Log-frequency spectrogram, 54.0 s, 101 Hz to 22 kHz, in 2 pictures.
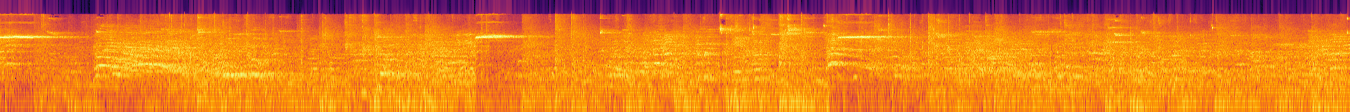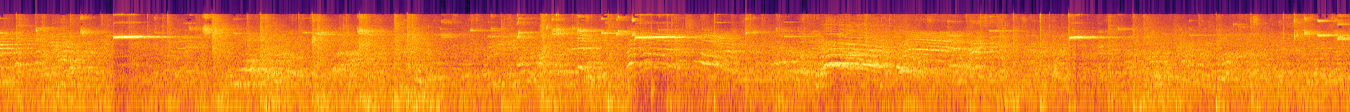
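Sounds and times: referee's whistle: 0.0s - 1.4s, 9.5s - 10.6s, 15.4s - 17.9s, 29.2s - 30.5s, 39.0s - 41.0s, 48.4s - 49.5s
echoing voices in a hall: 0.0s - 54.0s.

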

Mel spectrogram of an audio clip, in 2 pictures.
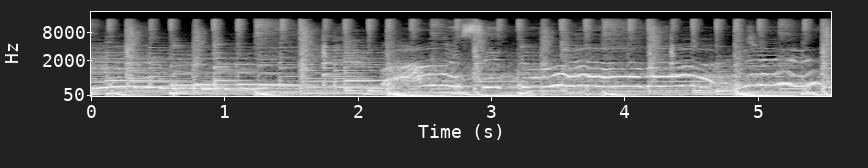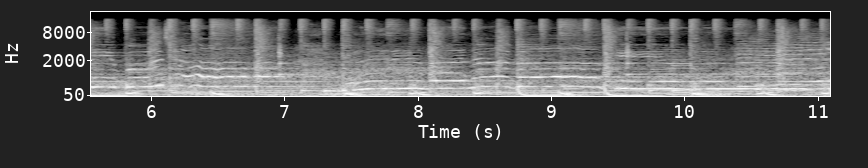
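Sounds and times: deep drum beat: 0.0s - 11.0s
person singing: 0.0s - 11.0s.

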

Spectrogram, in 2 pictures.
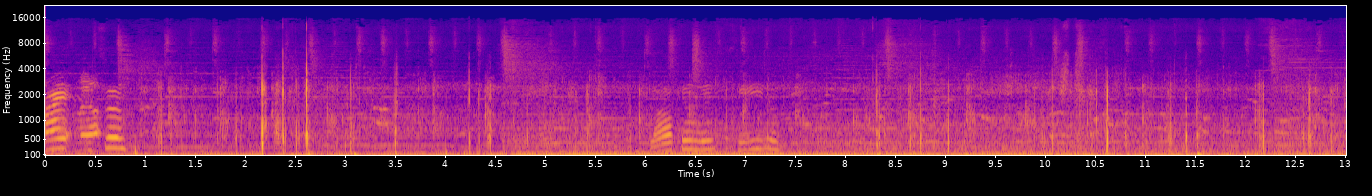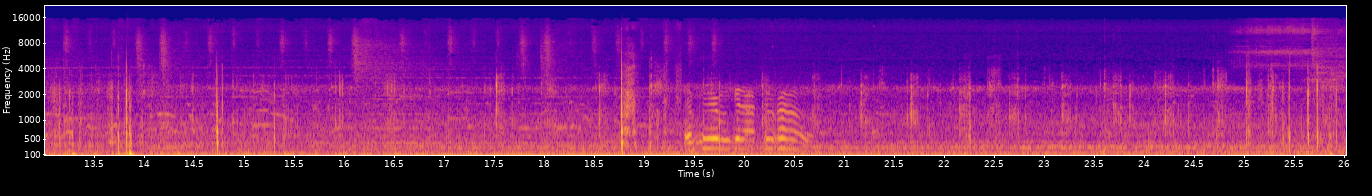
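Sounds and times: background voices: 0.0s - 26.0s
faint music: 0.0s - 26.0s
low rumble: 0.0s - 26.0s.

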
